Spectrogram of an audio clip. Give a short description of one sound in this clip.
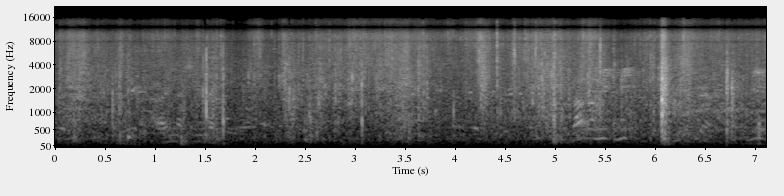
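Heavy sacks thump down onto the ground.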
